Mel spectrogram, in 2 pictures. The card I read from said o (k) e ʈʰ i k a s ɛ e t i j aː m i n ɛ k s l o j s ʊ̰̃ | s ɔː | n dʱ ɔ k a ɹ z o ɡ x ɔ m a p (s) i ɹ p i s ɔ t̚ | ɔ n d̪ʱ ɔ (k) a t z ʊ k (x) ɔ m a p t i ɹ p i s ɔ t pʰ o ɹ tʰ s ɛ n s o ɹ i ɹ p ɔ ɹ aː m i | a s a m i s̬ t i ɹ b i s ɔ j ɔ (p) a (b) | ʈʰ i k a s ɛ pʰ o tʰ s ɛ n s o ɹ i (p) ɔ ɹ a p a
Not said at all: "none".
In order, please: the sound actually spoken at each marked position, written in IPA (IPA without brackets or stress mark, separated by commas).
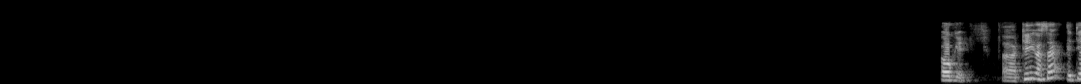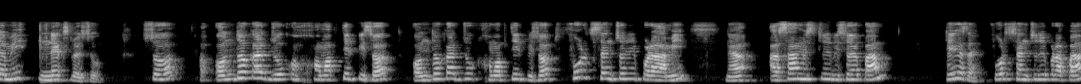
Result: k, t, k, x, p, m, p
